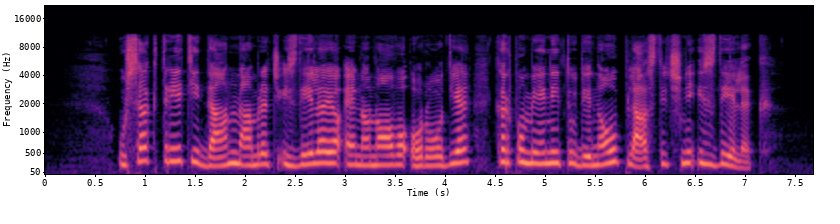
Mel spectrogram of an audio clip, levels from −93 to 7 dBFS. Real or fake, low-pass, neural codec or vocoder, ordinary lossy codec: real; 10.8 kHz; none; none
